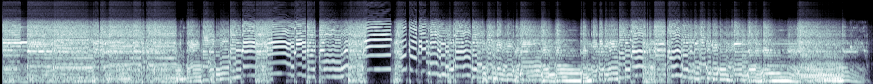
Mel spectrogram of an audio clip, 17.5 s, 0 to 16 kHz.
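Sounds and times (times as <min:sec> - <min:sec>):
guitars: 0:00.0 - 0:17.4.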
